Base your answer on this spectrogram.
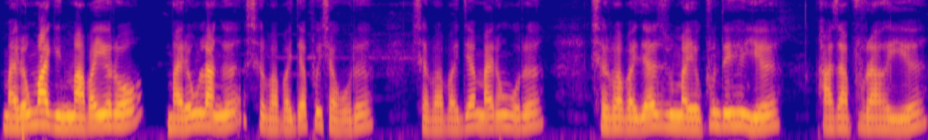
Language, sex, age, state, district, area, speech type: Bodo, female, 60+, Assam, Baksa, urban, spontaneous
